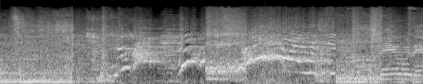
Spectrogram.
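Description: High-pitched screaming that starts about a second in, over a low droning music track: haunted-house visitors screaming in fright.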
